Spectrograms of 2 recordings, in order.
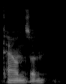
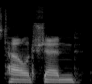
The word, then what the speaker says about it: Townshend: Spelled Townshend, but it's pronounced Townsend. – I think at the hospital, you could say to a nurse or a doctor, you know, is this Townshend?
